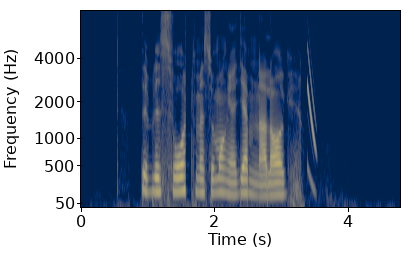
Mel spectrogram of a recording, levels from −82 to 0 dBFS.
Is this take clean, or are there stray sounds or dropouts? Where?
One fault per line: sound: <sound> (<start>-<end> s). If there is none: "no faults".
sound: chirp (3.4-3.5 s)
